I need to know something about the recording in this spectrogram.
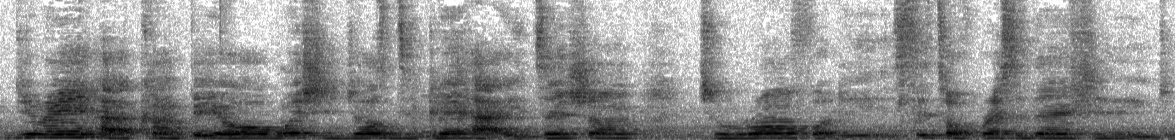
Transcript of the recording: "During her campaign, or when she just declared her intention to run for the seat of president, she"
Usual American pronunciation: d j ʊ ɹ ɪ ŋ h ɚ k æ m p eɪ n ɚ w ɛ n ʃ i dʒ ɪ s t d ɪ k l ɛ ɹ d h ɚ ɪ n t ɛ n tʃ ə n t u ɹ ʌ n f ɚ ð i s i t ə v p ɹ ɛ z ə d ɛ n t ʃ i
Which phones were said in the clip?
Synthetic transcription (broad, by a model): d j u ɹ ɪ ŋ h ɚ k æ m p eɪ ɔ w ɛ n ʃ i dʒ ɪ s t d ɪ k l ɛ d h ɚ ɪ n t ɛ n ʃ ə n t u ɹ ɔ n f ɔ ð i s i t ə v p ɹ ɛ s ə d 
